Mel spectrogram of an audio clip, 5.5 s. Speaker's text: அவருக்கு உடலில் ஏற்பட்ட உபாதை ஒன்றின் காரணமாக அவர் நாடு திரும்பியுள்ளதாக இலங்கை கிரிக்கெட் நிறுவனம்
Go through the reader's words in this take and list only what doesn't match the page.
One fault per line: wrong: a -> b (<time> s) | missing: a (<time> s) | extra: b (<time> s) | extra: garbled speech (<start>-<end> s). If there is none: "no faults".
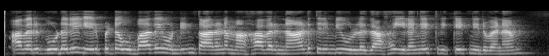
no faults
